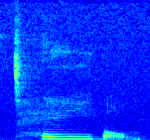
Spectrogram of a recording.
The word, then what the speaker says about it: table: Let's table. For table, the first syllable is stressed. Tei. Do that diphthong sound, this A, você, A, same sound.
